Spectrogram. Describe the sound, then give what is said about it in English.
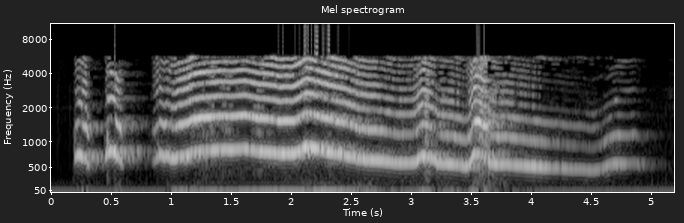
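A person imitates a dog howling, with two brief yelping calls followed by one long, wavering howl that rises and dips in pitch before slowly falling away. The voice is loud and alone. “I need to remember what a howl sounds like. Does it sound like this?”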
